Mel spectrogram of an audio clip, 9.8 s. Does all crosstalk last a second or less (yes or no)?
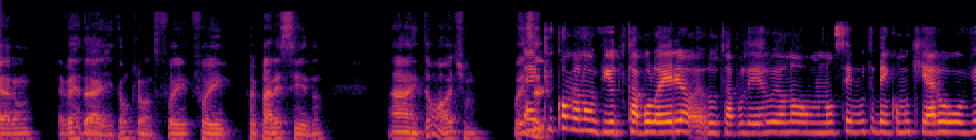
yes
